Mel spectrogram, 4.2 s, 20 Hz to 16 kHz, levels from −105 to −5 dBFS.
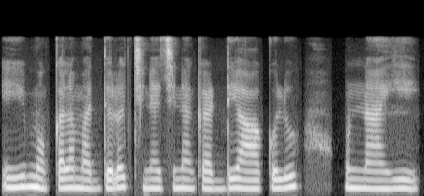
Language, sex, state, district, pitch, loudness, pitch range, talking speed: Telugu, female, Telangana, Hyderabad, 170 Hz, -15 LUFS, 165-180 Hz, 115 wpm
